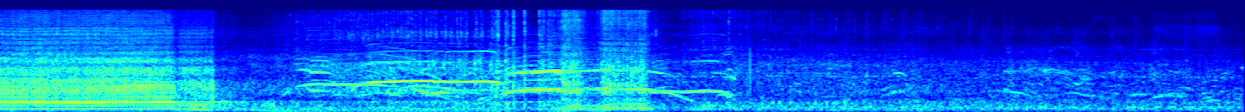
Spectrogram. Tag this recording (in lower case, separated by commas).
speech, truck, vehicle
